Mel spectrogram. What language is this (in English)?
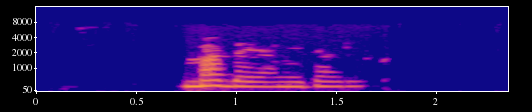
Arabic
